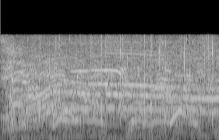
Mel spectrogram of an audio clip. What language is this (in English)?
Japanese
